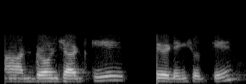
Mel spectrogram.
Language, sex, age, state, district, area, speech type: Telugu, male, 18-30, Andhra Pradesh, Eluru, urban, conversation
